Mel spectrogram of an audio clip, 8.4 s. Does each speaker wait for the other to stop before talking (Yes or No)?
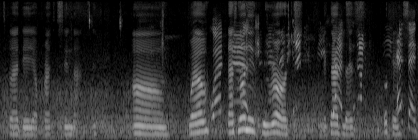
No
